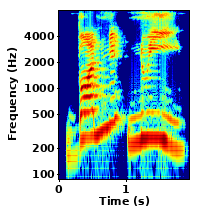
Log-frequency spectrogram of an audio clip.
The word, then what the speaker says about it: bonne nuit: And the next one is bonne nuit. Bonne nuit. Bonne nuit. Nuit. E. T is going to be silent, guys.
